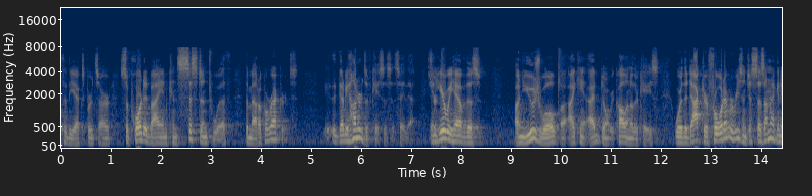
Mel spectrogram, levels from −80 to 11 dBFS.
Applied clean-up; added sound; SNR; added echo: none; none; none; none.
